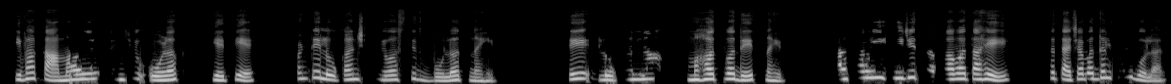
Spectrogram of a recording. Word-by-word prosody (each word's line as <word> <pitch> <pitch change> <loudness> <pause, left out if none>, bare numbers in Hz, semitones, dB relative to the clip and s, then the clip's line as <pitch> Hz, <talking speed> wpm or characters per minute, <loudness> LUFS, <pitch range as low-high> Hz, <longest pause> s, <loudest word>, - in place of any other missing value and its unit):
किंवा 260 +5 +2
कामावर 220 +7 +4
त्यांची 250 -2 -7
ओळख 200 +4 +4 0.3
येतेय, 190 -2 +1 0.5
पण 270 0 -4
ते 305 -3 +1
लोकांशी 225 +1 +1 0.2
व्यवस्थित 220 +4 -3
बोलत 175 +4 +2
नाहीत. 160 -2 -3 0.7
ते 260 +3 +4
लोकांना 225 +4 0 0.4
महत्त्व 245 +3 +4
देत 200 +2 +3
नाहीत. 175 -4 -1 0.6
अशावेळी 305 +5 +1 0.2
ही 290 - +3
जी 320 +1 +2
तफावत 245 +1 0
आहे 225 -6 +4
तर 280 +5 -12
त्याच्याबद्दल 245 +7 +1
काय 330 +1 -10
बोलाल? 180 - -1
230 Hz, 130 wpm, -21 LUFS, 200-255 Hz, 0.7 s, कामावर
